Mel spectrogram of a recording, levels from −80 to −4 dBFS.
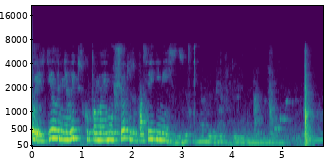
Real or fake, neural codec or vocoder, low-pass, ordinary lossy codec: fake; codec, 16 kHz, 16 kbps, FreqCodec, smaller model; 7.2 kHz; Opus, 24 kbps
